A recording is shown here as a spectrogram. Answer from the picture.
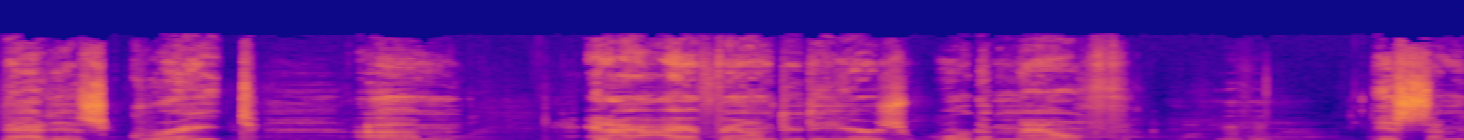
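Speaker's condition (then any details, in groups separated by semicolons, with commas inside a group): Throat cancer survivor; cancer beaten; raspy voice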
